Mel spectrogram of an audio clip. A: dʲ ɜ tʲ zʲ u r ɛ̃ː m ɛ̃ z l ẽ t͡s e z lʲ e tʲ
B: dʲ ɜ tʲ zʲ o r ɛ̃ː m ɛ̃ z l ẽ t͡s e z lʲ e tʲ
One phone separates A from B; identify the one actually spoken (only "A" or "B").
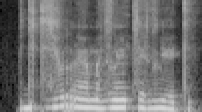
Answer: B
